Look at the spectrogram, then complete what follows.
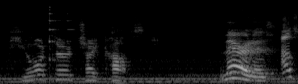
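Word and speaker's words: Pyotr Tchaikovsky: now i know how to say it it's piotr tchaikovsky there it is i was close i was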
